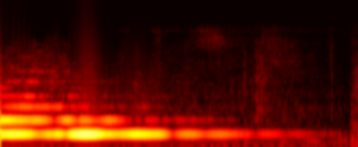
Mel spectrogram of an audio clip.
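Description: A hand-held horn blown in one long steady note that swells twice, then fades away over the second half.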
